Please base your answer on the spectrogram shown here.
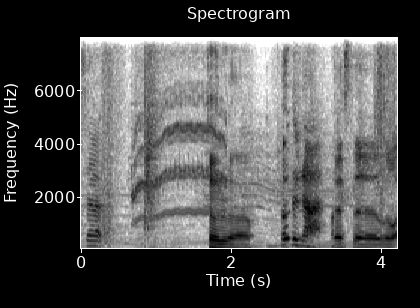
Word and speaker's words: Totodile: says, I like Squirtle and, how do you pronounce that? Totodile.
